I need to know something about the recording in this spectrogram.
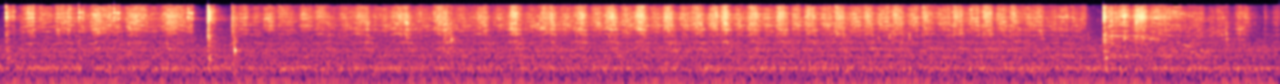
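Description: A utensil stirring steadily and quickly in a stainless steel saucepan, scraping against the pan as butter is worked into a red wine beurre rouge to emulsify it. A steady low hum runs underneath, and there is one sharp click about two seconds in.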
